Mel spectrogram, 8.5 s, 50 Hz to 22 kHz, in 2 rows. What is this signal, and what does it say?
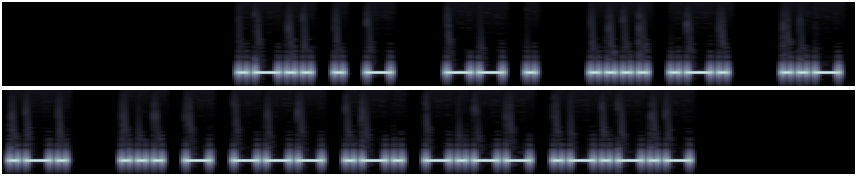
Morse code, heard as a keyed tone, about 30 wpm, 700 Hz. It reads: LET ME HR UR STORY.
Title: Sentences from Top 300 Words and Abbreviations 30wpm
